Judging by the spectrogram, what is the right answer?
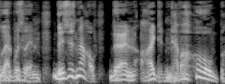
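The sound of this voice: Using a put-on character voice, a man speaks at a medium pitch and a moderate pace with very wide pitch swings.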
